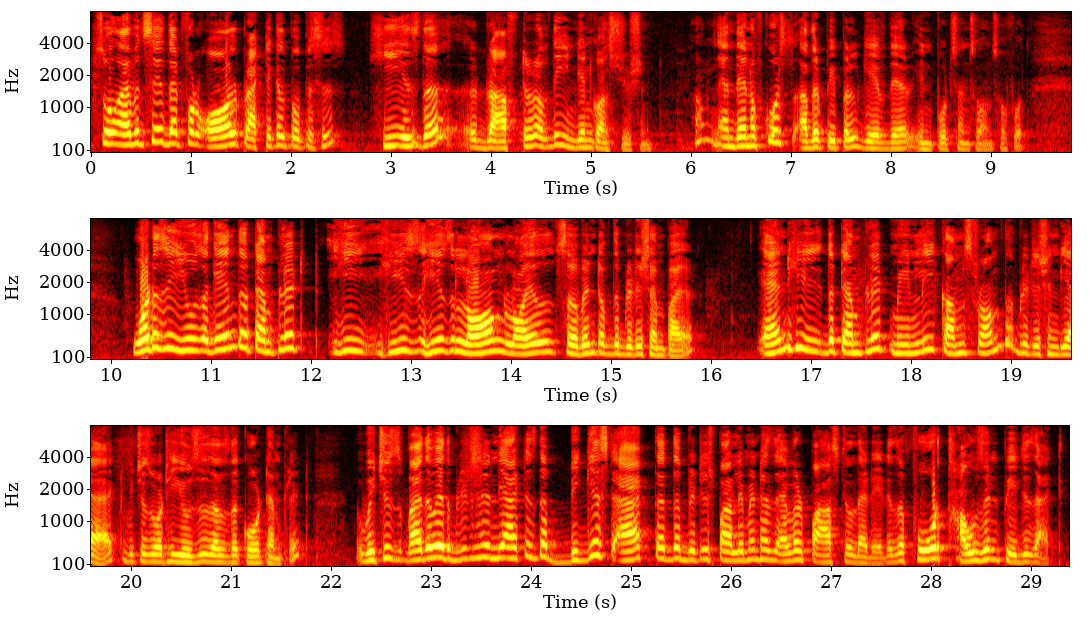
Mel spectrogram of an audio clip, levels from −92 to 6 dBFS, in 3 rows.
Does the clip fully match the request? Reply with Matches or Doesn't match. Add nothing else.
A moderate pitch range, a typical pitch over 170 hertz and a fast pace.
Doesn't match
